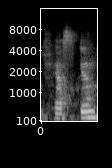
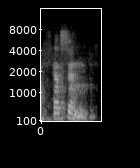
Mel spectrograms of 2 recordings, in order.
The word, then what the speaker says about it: fastened: রিজিডলি, এটা কিন্তু এর উচ্চারণ কিন্তু ফ্যাস্টেন্ড হবে না, ফ্যাসেন্ড। এখানে টি এর উচ্চারণটা উচ্চ থাকে আর কি, ফ্যাসেন্ড।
